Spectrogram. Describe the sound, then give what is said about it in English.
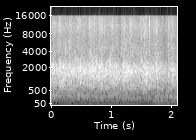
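Applause from a church audience thanking the band after a song: steady, dense clapping that holds at an even level for about two seconds, with no voices standing out. “I could tell you I wanted to applaud the band, so let's go ahead and say thank you for that song.”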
